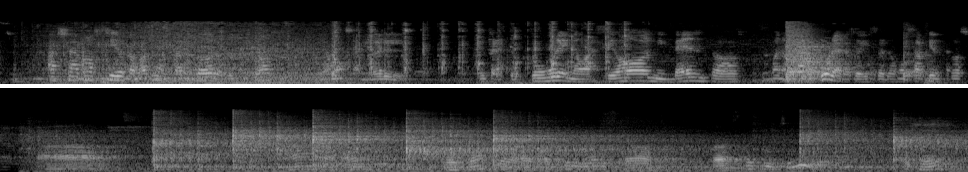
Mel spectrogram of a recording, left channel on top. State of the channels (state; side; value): different; both; correlation 0.00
